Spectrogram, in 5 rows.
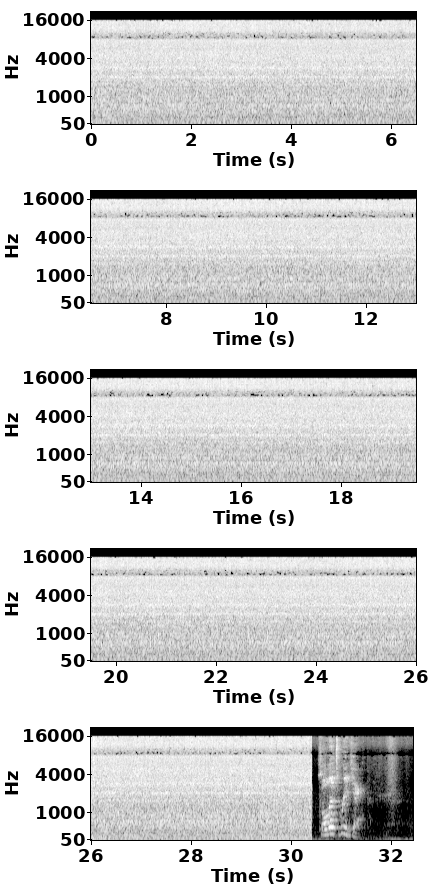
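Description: Ford 8N tractor's four-cylinder flathead engine idling steadily.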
